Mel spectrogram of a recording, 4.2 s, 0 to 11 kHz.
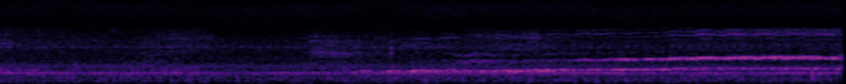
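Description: Live opera performance in a 1960 recording with poor, hissy sound: a steady held orchestral note underneath, then about two seconds in a singer enters on a long, rising note with wide vibrato that grows louder.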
